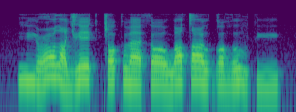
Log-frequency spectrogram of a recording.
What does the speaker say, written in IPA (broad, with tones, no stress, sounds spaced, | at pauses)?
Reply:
ɦ yː˧˩ ʕ ɔ˥ ðˤ a˩ ʎ ɣ ɛː˥ k c ɔ˧˥˧ k β a˧˩ θ ɔː˧˩ w ɔ˥ tˤ oː˥˨ ɡ ɔ˧˩ ɦ o˧˥˧ v k yː˩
